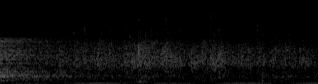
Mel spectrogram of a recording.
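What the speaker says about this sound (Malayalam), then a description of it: "അതിൽ അഭിമാനിക്കാൻ ആഗ്രഹമുള്ളവരൊന്ന് കൈയടിക്കാൻ ഞാൻ പറയാം." An audience at a Pala diocese missionary church gathering gives a faint, distant round of applause, a soft, even wash of clapping that lasts throughout.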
